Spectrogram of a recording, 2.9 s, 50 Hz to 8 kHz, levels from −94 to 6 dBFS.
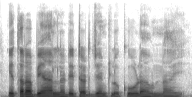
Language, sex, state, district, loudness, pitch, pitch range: Telugu, male, Telangana, Hyderabad, -18 LUFS, 125 Hz, 110-130 Hz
